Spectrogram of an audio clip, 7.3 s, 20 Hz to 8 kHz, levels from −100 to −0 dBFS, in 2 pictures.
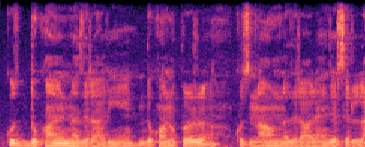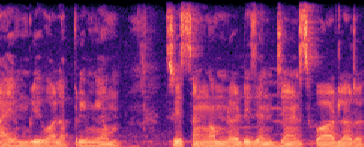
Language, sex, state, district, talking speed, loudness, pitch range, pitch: Hindi, male, Rajasthan, Jaipur, 205 wpm, -17 LUFS, 95-110 Hz, 100 Hz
